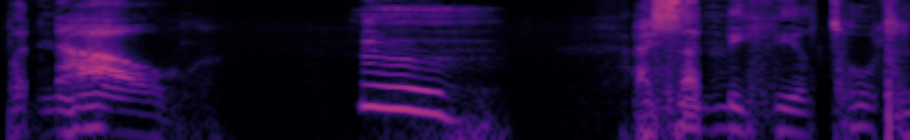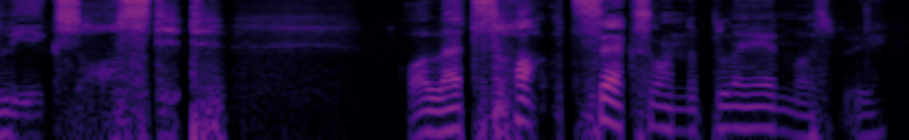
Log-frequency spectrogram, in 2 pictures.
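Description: A man's voice: mid-range voice, expressive, slow pace, fairly bright tone, no echo. Crude, mocking male game streamer. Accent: mixed British, Caribbean and American. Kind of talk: casual game commentary, reading the game text aloud.

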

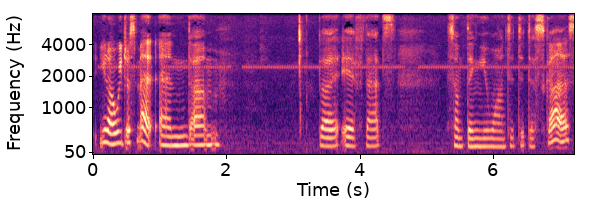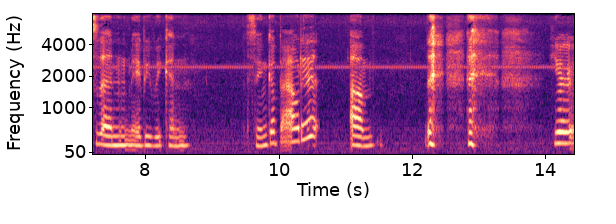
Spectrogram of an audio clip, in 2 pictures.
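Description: Girl voice actor doing a flustered awkward young woman, sweet and kind, stammers a lot, slow pace, bit of vocal fry, roleplay audio. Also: mid-range voice, a little mellow, full character voice. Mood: flustered, amused. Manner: halting, flustered, stammering with nervous laughs. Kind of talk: intimate audio roleplay acting.

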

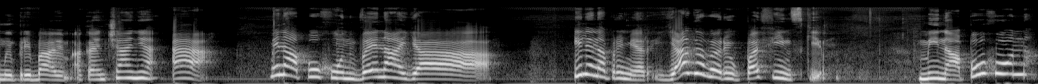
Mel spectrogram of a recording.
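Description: High, lively woman teaching slowly. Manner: slow, clearly drawn-out pronunciation of foreign words. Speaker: language teacher. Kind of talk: classroom teaching. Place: small classroom with whiteboard.

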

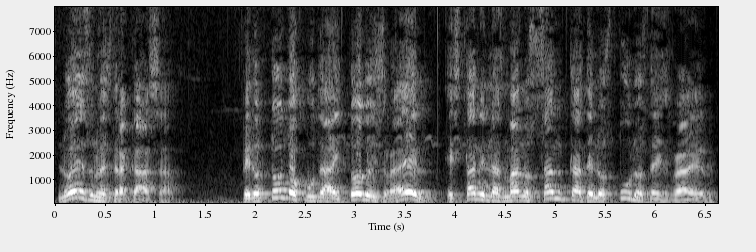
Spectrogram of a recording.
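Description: An actor playing a pompous, self-righteous Pharisee who denounces with scorn in a radio drama. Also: male voice, a little high, wildly swooping pitch, normal speed. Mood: haughty. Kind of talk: Spanish radio drama acting.

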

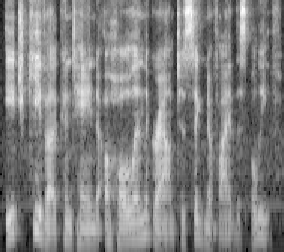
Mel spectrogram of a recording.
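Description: Man reading a lesson aloud, measured. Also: medium pitch, very animated, husky. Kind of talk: educational read-aloud narration.

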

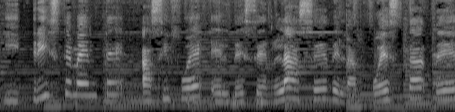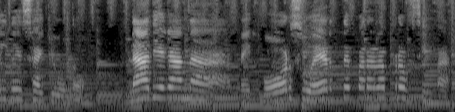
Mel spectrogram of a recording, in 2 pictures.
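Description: High-voiced woman narrating over music. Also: animated, takes it slowly. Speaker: vlog co-host.

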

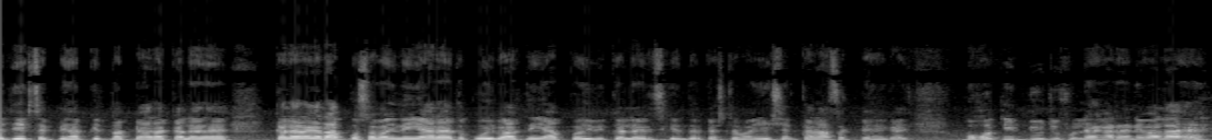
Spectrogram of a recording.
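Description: A man with a high-pitched voice presents goods in a small shop. His sales talk is repetitive and emphatic. He is some way from the microphone, with faint noise behind him. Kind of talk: sales vlog patter in Hindi mixed with English words. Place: small indoor clothing shop. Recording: distant mic, faint background noise.

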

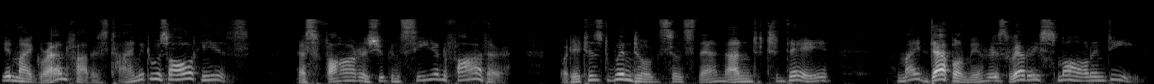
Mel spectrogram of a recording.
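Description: A man voicing a gentle, earnest young woman in a romantic storybook, speaking softly and sweetly. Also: on the high side, big pitch swings, a little slow, slightly rough, pitched above the performer's own voice, heavily acted. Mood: pleased, wistful. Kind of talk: audiobook character voice.

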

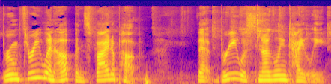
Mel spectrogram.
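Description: A woman reading a children's picture book aloud in an expressive way, acting out the dialogue. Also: mid-range voice, a little slow. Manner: expressive, acts out character dialogue. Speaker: storybook reader.

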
